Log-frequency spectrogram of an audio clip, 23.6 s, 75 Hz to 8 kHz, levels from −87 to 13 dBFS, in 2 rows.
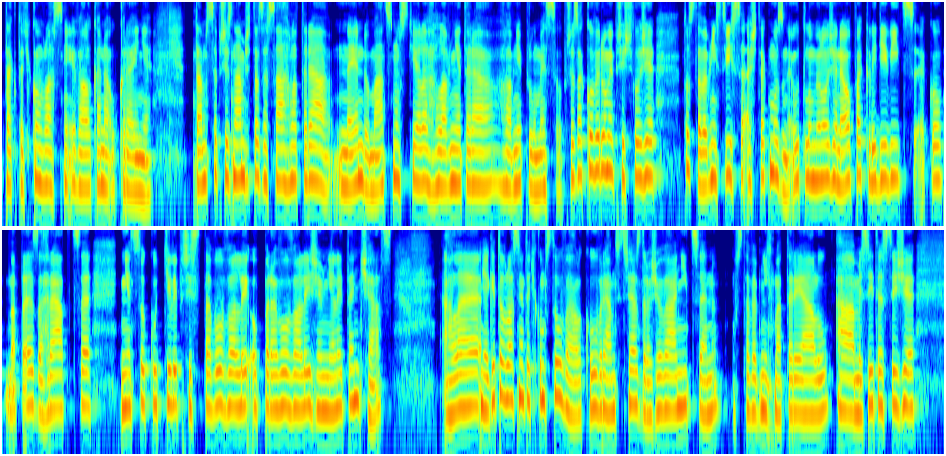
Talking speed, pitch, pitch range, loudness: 180 wpm, 195 Hz, 180-215 Hz, -17 LUFS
